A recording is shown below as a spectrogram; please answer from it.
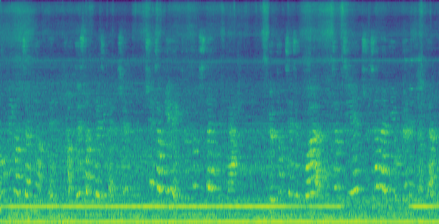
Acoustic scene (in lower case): subway train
